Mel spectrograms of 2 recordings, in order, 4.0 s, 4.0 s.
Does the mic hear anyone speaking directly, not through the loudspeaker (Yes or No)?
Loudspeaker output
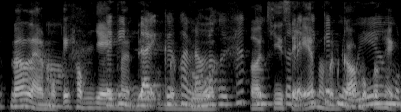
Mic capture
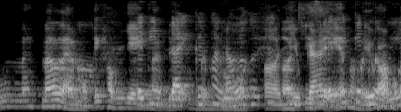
Yes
